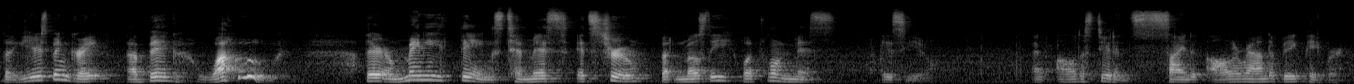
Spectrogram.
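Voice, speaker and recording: Reading a picture book to a group of children, a teacher uses emphatic, expressive delivery and brief asides to the kids. He speaks slowly in a mid-range voice, captured on a rough recording with a bit of hiss or hum.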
